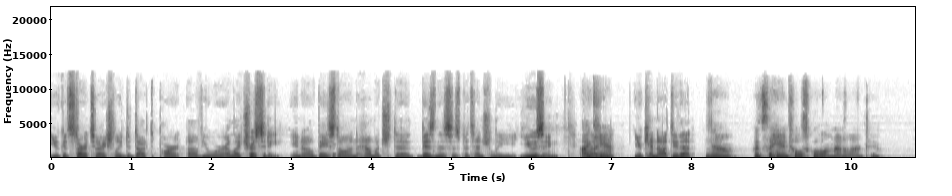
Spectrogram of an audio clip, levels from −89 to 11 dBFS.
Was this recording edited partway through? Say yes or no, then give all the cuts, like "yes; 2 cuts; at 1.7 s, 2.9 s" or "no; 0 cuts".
yes; 3 cuts; at 6.6 s, 7.2 s, 8.1 s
